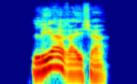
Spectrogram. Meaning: 1. comparative degree of lehrreich 2. inflection of lehrreich: strong/mixed nominative masculine singular 3. inflection of lehrreich: strong genitive/dative feminine singular
- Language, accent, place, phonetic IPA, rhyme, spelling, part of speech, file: German, Germany, Berlin, [ˈleːɐ̯ˌʁaɪ̯çɐ], -eːɐ̯ʁaɪ̯çɐ, lehrreicher, adjective, De-lehrreicher.ogg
